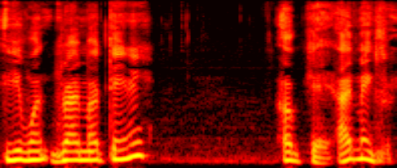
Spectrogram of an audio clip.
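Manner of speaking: put-on Filipino accent, stand-up comic style. Telling a story, voicing a Filipino lady in a put-on Filipino accent. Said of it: "sound like Joe Coy".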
